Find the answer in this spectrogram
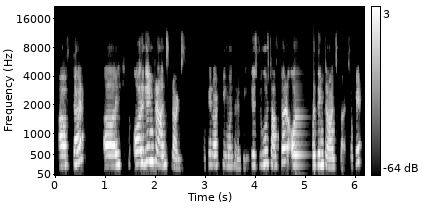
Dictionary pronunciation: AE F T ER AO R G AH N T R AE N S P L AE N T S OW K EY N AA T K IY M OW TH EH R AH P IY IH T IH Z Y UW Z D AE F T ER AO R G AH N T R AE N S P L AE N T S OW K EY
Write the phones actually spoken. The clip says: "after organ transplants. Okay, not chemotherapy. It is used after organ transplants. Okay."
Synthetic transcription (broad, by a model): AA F T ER AO R G AH N T R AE N S P L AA N T S OW K EY N AA T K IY M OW T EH R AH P IY IH T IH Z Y UW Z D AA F T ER AO R G AH N T R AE N S P L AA N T S OW K EY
